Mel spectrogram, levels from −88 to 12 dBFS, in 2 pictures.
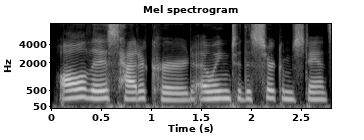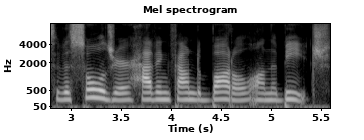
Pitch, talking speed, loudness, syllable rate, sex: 215 Hz, 195 wpm, -17 LUFS, 5.0 syllables/s, female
